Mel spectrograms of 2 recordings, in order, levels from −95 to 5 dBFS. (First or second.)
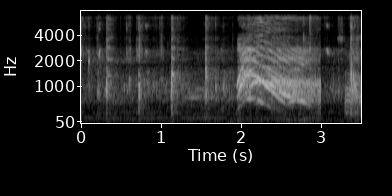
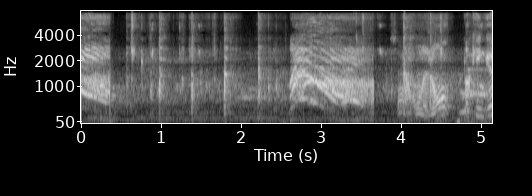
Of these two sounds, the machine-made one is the second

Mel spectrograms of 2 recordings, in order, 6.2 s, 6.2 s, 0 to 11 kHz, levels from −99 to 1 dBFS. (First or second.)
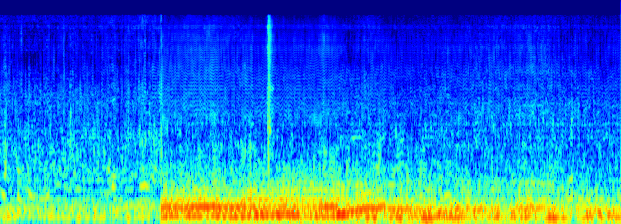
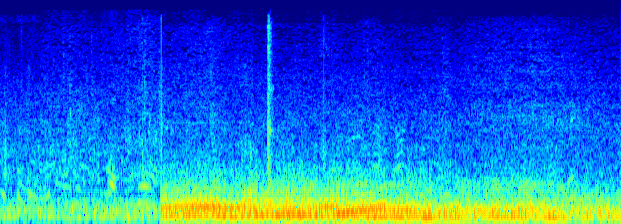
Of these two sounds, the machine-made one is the first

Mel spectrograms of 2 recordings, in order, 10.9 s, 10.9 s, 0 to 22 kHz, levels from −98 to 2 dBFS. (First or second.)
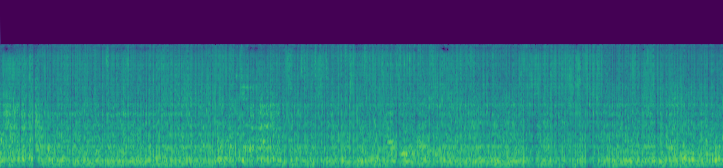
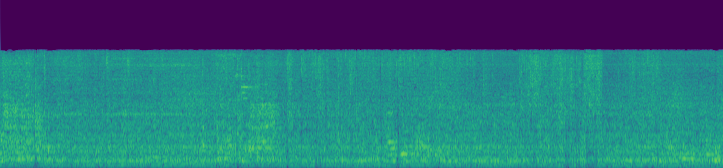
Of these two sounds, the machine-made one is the first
